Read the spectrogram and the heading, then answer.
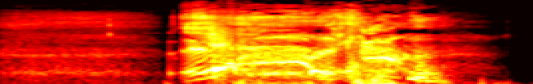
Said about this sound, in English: And …, it sounds like that touring has caught up with you. What a cough.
